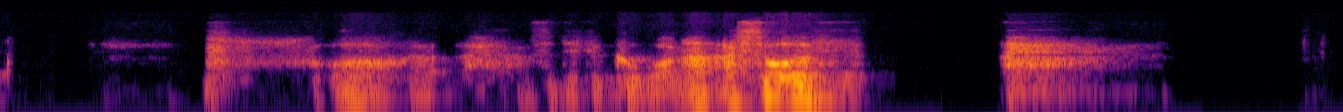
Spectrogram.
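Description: A middle-aged man speaks warmly over an online call.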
